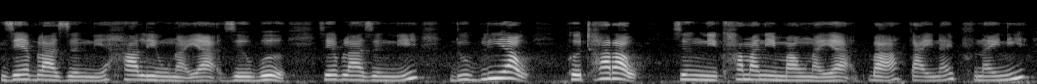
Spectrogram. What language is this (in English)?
Bodo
